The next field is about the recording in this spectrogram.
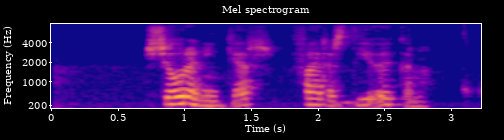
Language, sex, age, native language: Icelandic, female, 40-49, Icelandic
